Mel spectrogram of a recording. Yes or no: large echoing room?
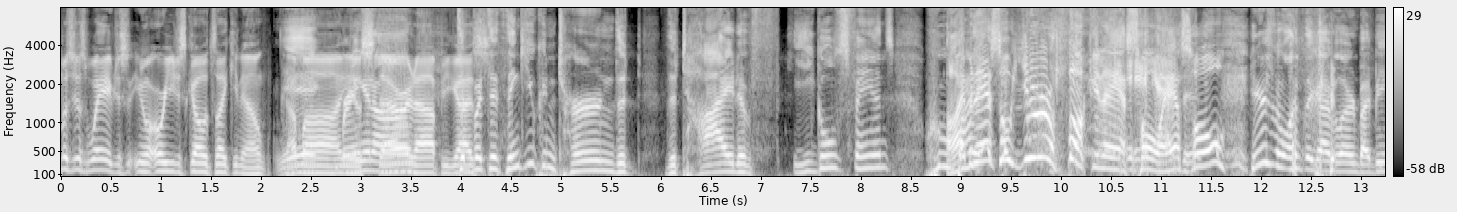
no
